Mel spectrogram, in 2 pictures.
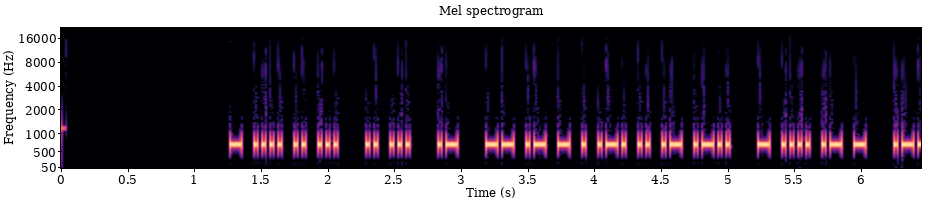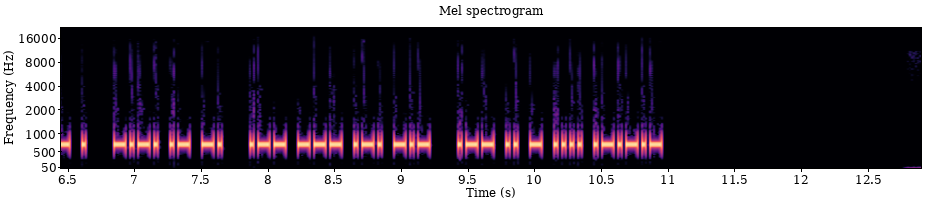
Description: Morse code, heard as a keyed tone, about 40 wpm, 700 Hz. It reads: THIS IS A MATERIAL THAT WE CAN WORK WITH.
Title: Sentences from Top 1000 Words - Review Part 5 - 40wpm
